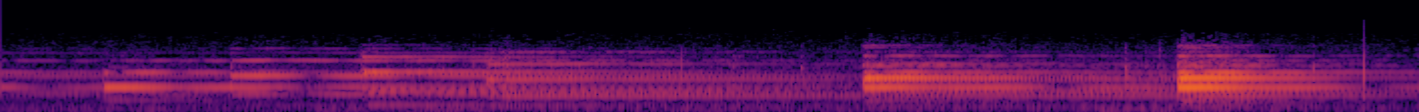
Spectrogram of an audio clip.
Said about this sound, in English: Charlie, the clock struck two.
